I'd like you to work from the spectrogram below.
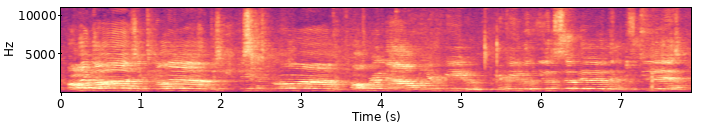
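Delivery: high and excited, urging; cheering girlfriends. Retold or imitated. Friends urging the girl to call her crush, high and giddy. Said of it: "all of her girlfriends was like".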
